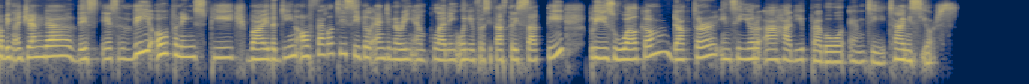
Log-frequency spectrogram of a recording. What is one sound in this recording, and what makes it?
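A woman speaks with animation into a microphone.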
